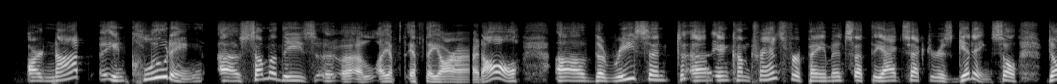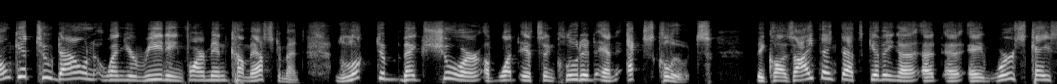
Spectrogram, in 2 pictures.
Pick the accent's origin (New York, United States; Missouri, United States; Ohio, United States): Missouri, United States; St. Louis; I came from the St. Louis area.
